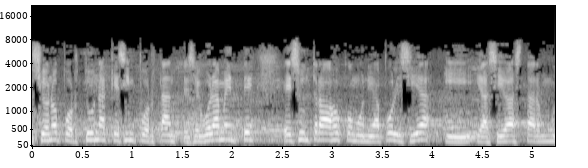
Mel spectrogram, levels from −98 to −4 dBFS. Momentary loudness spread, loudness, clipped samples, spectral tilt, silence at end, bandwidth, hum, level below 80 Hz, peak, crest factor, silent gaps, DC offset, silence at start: 4 LU; -14 LUFS; under 0.1%; -4.5 dB/octave; 0 s; 8.2 kHz; none; -56 dBFS; 0 dBFS; 14 dB; none; under 0.1%; 0 s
